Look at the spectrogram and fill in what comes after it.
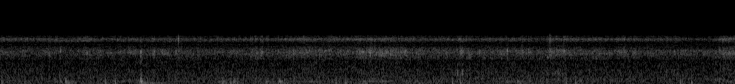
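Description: Dirt bike engines running steadily at low speed, with a couple of faint knocks about one and a half seconds in.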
